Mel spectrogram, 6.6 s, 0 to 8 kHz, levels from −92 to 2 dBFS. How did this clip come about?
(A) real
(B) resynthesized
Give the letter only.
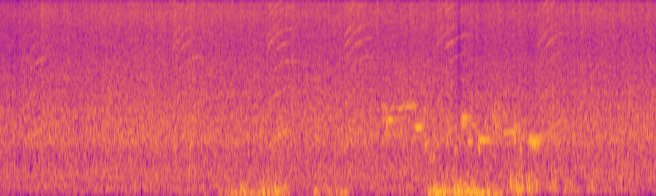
A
